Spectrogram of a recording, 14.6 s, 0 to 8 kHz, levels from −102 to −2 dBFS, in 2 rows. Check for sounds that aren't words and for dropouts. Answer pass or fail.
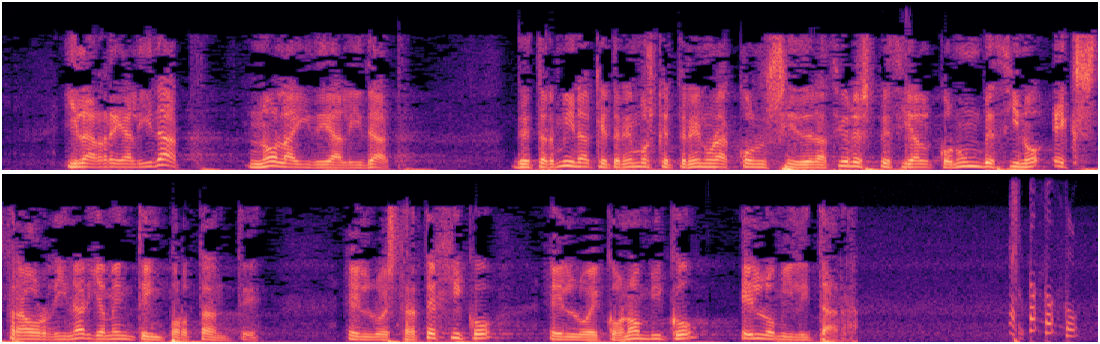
fail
